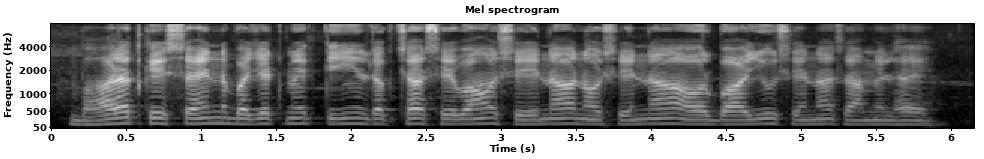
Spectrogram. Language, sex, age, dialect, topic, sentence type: Hindi, male, 25-30, Awadhi Bundeli, banking, statement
